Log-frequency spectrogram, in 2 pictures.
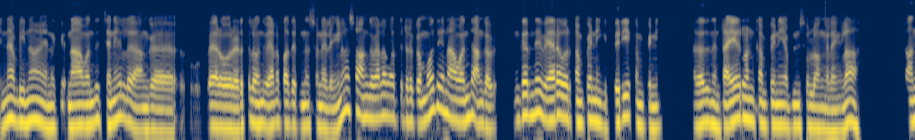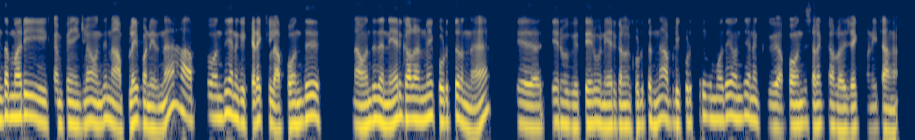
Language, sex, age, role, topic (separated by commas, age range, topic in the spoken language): Tamil, male, 25-29, guest, வாழ்க்கையில் உங்களுக்குப் ஒரே நாளிலேயே திடீரென பெரிய மாற்றத்தை ஏற்படுத்திய சம்பவம் பற்றிச் சொல்ல முடியுமா?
